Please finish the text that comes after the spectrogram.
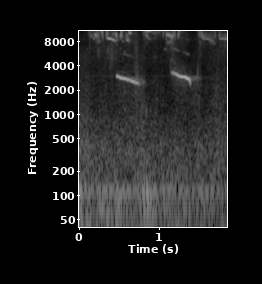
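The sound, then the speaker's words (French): Two soft, slightly falling whistled notes, spaced about half a second apart: a bird imitator at the Baie de Somme whistling the plaintive call of a Eurasian bullfinch, heard alone over faint background hiss. “J'appelle le bouvreuil pivoine, c'est un petit oiseau qui a un sifflement un peu triste, même pas dingue en virtuosité, mais l'oiseau est très très joli.”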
